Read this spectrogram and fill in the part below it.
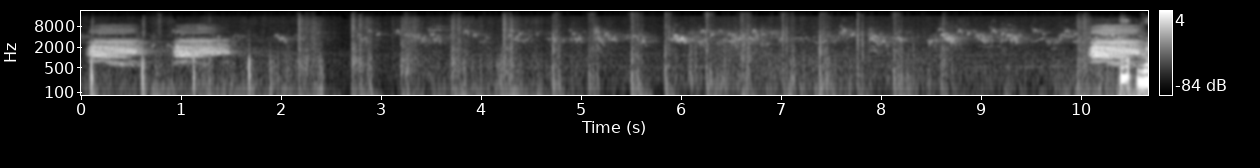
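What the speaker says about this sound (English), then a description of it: "That raven is making a big fuss." A raven in the game Martha is Dead caws loudly several times, with harsh repeated calls at the start and end and quieter footsteps and rustling in between.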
